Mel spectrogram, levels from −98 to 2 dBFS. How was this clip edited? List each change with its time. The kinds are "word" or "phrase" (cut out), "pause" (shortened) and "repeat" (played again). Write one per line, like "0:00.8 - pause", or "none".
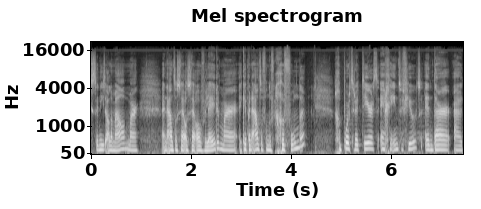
0:01.4 - word
0:01.9 - repeat
0:02.9 - word
0:03.6 - word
